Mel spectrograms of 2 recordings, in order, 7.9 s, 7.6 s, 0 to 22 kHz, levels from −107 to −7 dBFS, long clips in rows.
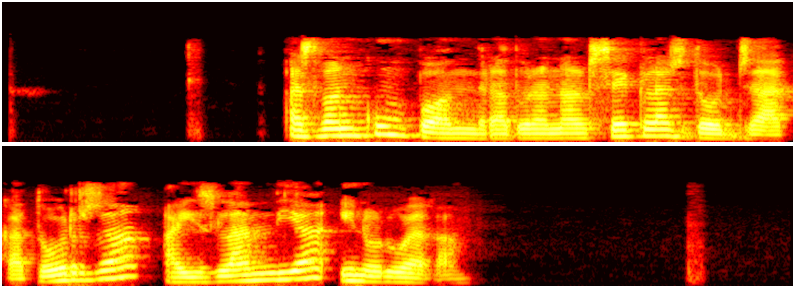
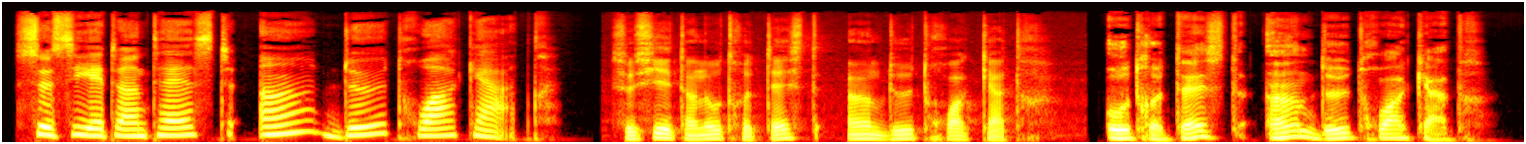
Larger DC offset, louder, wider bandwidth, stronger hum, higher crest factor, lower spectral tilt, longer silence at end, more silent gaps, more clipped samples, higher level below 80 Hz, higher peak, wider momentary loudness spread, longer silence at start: neither; about the same, -18 LUFS vs -18 LUFS; second, 7.8 kHz vs 16.5 kHz; neither; about the same, 18 dB vs 18 dB; about the same, -4 dB/octave vs -5 dB/octave; first, 1.65 s vs 0.25 s; second, none vs 2.95-2.99 s, 5.43-5.48 s; neither; second, -62 dBFS vs -50 dBFS; about the same, -2 dBFS vs 0 dBFS; second, 5 LU vs 8 LU; first, 1.45 s vs 0.1 s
